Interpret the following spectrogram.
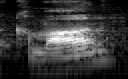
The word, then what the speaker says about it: Khamun: episode is called the palace of common or come on I looked it up two different ways and that's how you pronounce it I start I'm reverted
